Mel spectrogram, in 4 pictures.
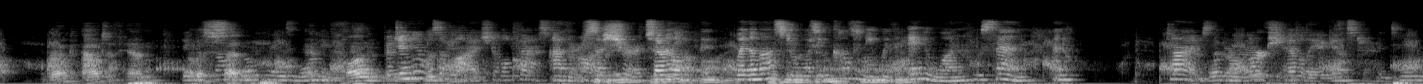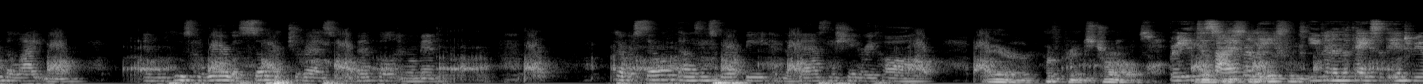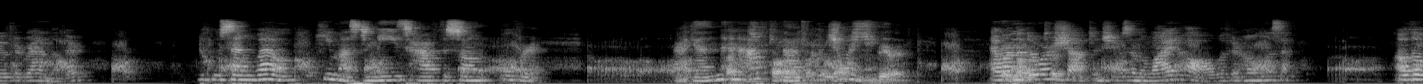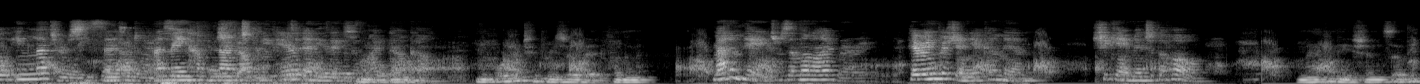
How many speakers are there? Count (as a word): five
